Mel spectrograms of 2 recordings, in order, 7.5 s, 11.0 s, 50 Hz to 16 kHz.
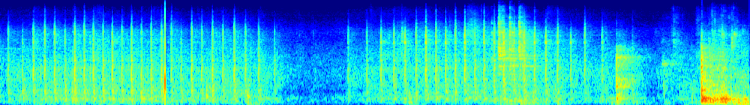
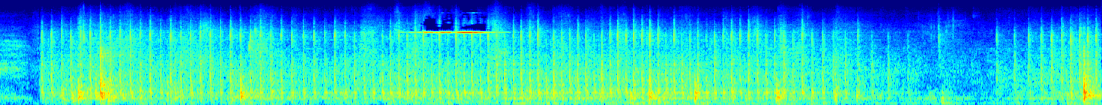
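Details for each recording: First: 1972 Kawasaki H2 750 being rolled by hand: rapid even ticking, about nine a second, hitting the same place each turn; owner suspects the chain's master link is rubbing the chain guard, where a silver wear spot shows. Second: 1972 Kawasaki H2 750 rolled by hand through a full chain rotation after washers spaced the chain guard out about 1/16 inch: rapid, even chain clatter, no longer rubbing on the guard.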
